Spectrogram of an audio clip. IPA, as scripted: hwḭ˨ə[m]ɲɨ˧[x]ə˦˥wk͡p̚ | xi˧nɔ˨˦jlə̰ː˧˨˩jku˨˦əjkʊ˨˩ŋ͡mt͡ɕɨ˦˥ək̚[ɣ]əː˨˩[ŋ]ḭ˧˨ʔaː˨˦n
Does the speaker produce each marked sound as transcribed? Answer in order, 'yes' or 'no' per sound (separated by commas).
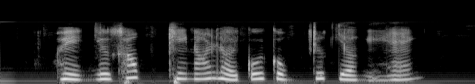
no, yes, no, yes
